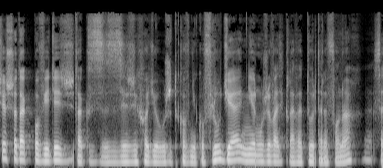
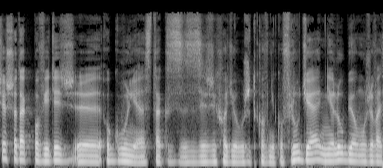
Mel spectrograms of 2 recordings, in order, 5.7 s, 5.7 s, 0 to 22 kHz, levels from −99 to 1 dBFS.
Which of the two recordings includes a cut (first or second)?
first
